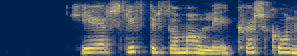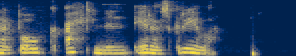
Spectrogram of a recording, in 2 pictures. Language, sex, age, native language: Icelandic, female, 20-29, Icelandic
